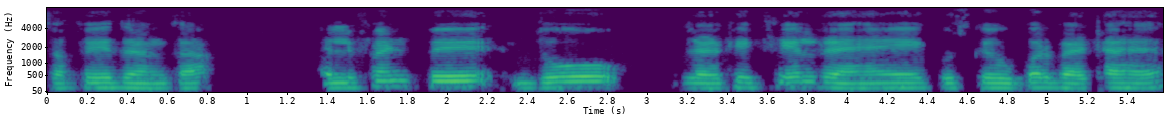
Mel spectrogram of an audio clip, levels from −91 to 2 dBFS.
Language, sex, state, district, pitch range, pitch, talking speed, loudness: Hindi, male, Bihar, Gopalganj, 130-140 Hz, 130 Hz, 180 wpm, -32 LUFS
